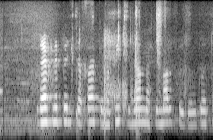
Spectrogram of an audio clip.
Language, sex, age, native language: Icelandic, female, 11, Icelandic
